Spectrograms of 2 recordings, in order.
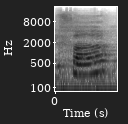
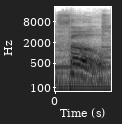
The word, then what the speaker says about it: Pho: kind of a fun story it's called a fur love story now Pho is spelled p-h-o so we phonetic people who taught second grade would have pronounced that faux love story but it's actually pronounced fur and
